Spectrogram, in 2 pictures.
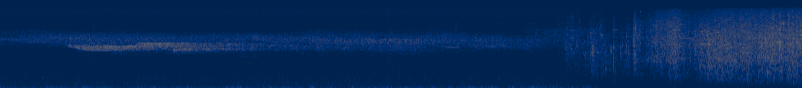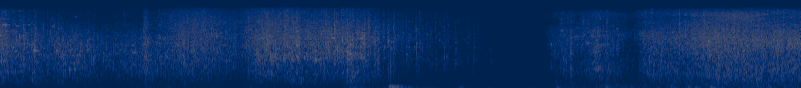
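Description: Birdsong fills the first four seconds. Freshly harvested wood charcoal from the kiln, some pieces still glowing and about to be extinguished, is then handled. The pieces clink and rattle with a bright, glassy, shattering sound in dense irregular bursts, with a brief lull near ten seconds.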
